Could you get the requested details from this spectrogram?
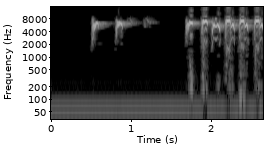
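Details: Midday song of a sunbird known locally as sogon, rendered 'cruit cruit': three high whistled notes, each trailing off and growing softer, then a pause and a rapid burst of about seven sharp, high-pitched chirps.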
